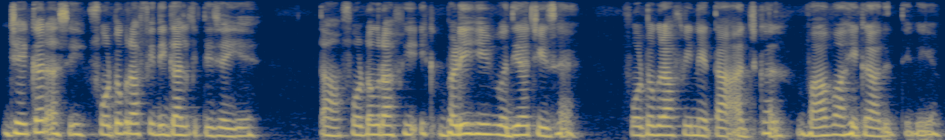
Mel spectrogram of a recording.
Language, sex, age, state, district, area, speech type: Punjabi, female, 18-30, Punjab, Jalandhar, urban, spontaneous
